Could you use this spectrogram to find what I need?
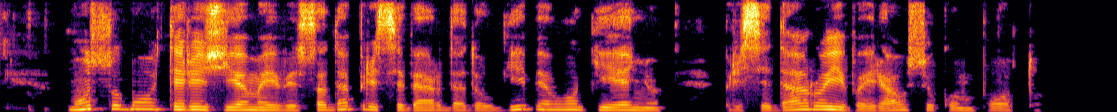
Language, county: Lithuanian, Kaunas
